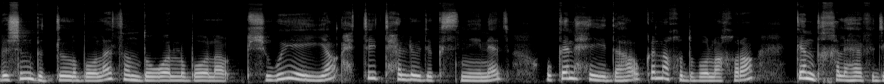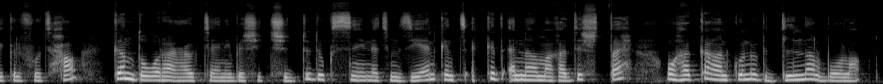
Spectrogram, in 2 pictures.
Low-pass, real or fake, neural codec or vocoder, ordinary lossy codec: 19.8 kHz; fake; vocoder, 44.1 kHz, 128 mel bands every 256 samples, BigVGAN v2; none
